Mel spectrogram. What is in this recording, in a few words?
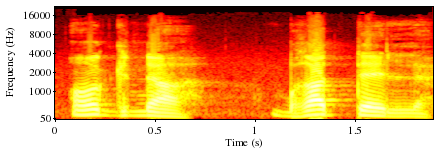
"anguenat", patois jura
